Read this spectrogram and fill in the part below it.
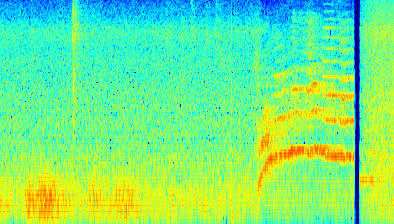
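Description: Heavy rain hisses steadily during a thunderstorm with lightning, and a faint thunder rumble sounds early on. Near the end a dog's rising yelp cuts in and stops abruptly.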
